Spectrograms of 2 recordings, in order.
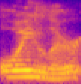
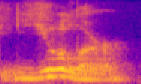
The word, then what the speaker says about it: Euler: to meet something else euler's function this is pronounced euler even though in english it's pronounced euler but euler is euler because uh this person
